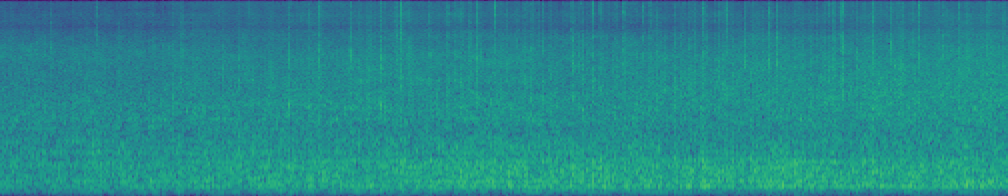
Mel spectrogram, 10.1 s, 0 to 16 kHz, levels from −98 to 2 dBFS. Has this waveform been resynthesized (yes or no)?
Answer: yes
